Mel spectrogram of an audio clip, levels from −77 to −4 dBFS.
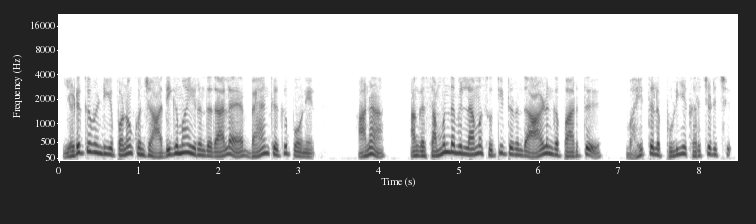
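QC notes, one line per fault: Throughout: Bluetooth CVSD headset codec, plainly audible. The speech is band-limited with nothing above about 3.8 kHz, s sounds turn scratchy and a granular hiss sits underneath. One-bit up-down steps at 64 kbps lag loud high sounds, which sets it apart from a clean telephone band-limit.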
